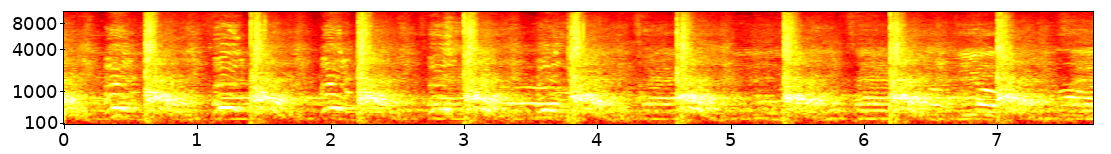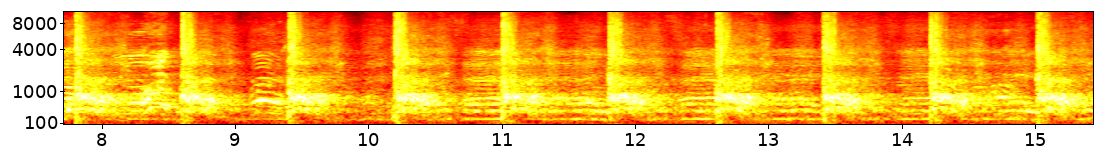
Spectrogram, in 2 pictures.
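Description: A crowd of men chant loudly together.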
